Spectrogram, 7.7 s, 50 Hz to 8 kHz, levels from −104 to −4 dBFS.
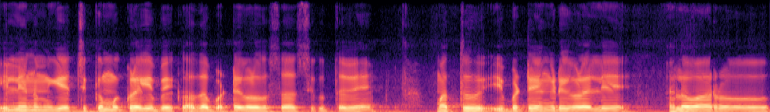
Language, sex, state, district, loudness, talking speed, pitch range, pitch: Kannada, male, Karnataka, Belgaum, -14 LUFS, 100 wpm, 110-120 Hz, 115 Hz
